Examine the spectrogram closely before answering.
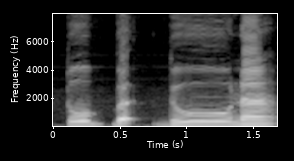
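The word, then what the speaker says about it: تُبْدُونَ: Tubduna. Ah, ini sama. Itu salah. Yang tepat adalah dia huruf qalqalahnya memantul sambil mengalir. Tubduna. Tubduna. Ya, seperti itu.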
